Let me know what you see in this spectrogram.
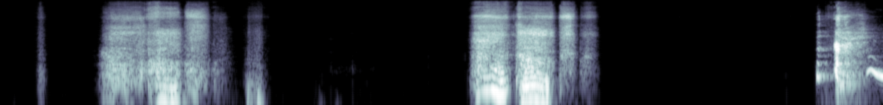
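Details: Woman with a cold sneezing: two sneezes with voiced build-up, a short snort between them and another sharp sneeze burst at the end.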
